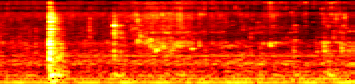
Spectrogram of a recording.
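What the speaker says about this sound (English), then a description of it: "I'm going to go in now with some stock" Stock is poured into a pot of gizzard and tripe stew, starting with a sharp splash and followed by a quiet liquid trickle and a few small drips.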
